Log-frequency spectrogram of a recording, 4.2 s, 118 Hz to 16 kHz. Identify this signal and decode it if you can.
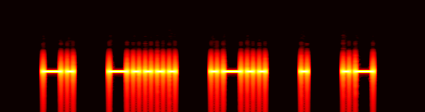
Morse code, heard as a keyed tone, about 20 wpm, spaced as for 14 wpm, 700 Hz. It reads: N6LEA
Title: 186 Lesson 30g - Letter b - Call Signs 20wpm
